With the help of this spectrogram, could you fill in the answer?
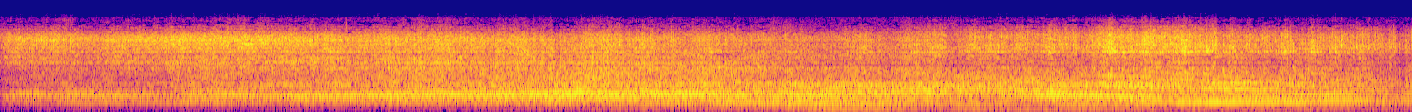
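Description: A small propeller airplane engine roars steadily, its pitch and intensity building slightly as it throttles up for takeoff, with no voices over the continuous drone.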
